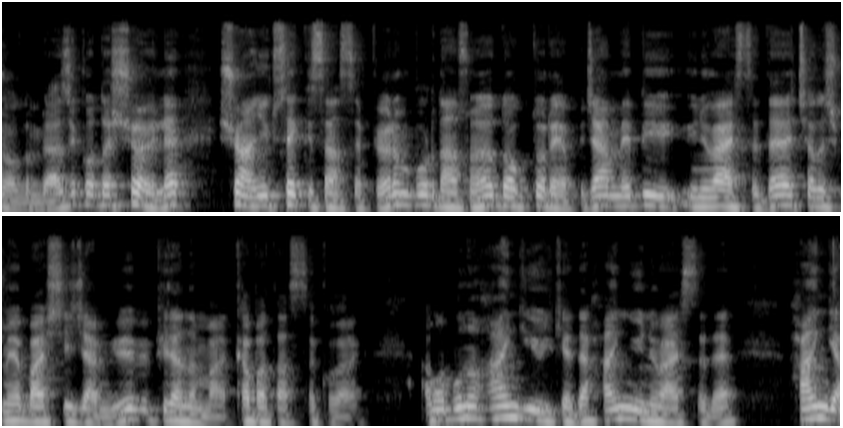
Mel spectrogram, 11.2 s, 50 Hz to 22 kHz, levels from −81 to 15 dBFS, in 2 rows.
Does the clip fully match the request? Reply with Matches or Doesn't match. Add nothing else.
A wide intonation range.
Matches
